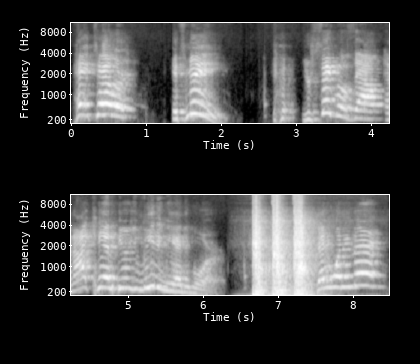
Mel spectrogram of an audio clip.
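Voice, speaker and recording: Anxious everyman, high-pitched and echoey. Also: big pitch swings, slow, pauses often, a bit bright, exaggerated voice. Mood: urgent, pleading. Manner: rambling, hesitant, earnest. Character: anxious, pleading, well-meaning everyman on a mission. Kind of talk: VR game radio-drama acting. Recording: echoey, distant, muffled.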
